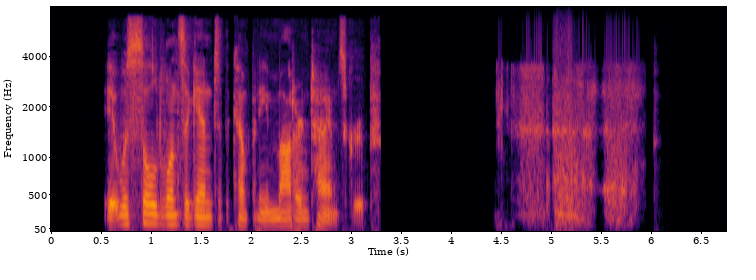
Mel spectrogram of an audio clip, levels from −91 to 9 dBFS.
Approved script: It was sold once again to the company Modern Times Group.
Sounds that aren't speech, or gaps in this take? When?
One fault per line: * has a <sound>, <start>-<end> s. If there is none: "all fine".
* has a throat clearing, 4.4-6.0 s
